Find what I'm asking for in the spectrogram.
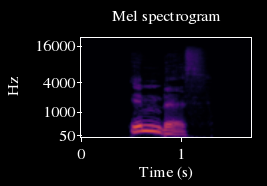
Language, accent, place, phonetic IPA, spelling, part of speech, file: German, Germany, Berlin, [ˈɪmbɪs], Imbiss, noun, De-Imbiss.ogg
- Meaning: 1. snack 2. snack bar, fast-food restaurant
